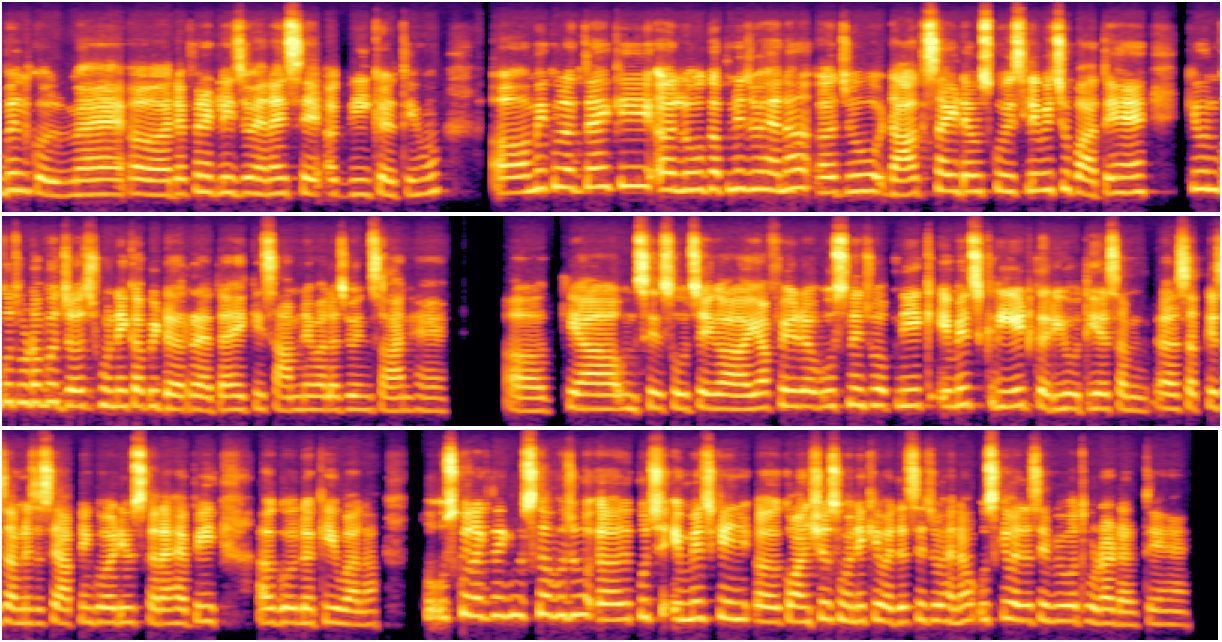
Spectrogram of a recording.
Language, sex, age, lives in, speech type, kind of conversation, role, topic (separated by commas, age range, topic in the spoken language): Hindi, female, 25-29, India, conversation, podcast, host, Social media se tumhe zyada connection milta hai ya zyada akelapan, tumhara kya khayal hai?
